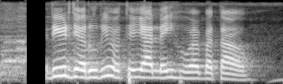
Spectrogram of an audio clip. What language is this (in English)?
Chhattisgarhi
